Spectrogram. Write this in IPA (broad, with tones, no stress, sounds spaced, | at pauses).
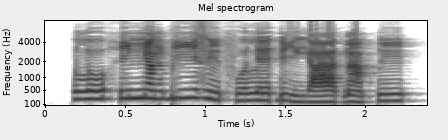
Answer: l o˦ h i˦ ɲ ã˦ ɡ͡b iː˦ z ĩ˨ f ʊ˦ l e˦ ɗ i˨ j aː˦ ɗ ã˦ p ĩ˦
